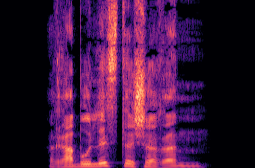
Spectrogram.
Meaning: strong dative masculine/neuter singular comparative degree of rabulistisch
- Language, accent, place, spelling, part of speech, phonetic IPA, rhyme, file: German, Germany, Berlin, rabulistischerem, adjective, [ʁabuˈlɪstɪʃəʁəm], -ɪstɪʃəʁəm, De-rabulistischerem.ogg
